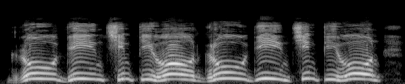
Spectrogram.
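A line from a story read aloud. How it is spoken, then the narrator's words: Cheering shout. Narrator (Russian): закричал другой зефир из группы поддержки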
